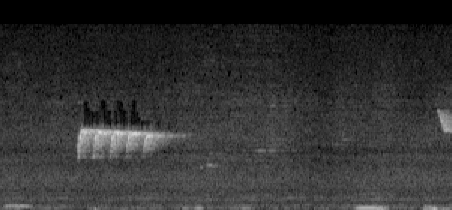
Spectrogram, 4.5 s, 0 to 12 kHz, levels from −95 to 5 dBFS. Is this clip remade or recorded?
recorded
